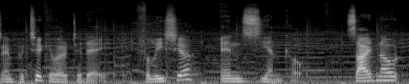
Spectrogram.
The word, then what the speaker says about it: Hsien-Ko: and sienko side note i know the pronunciation of her name varies from source to source but from what i've heard cnco is the most accurate or the closest to being accurate at the very least so that's what i'll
